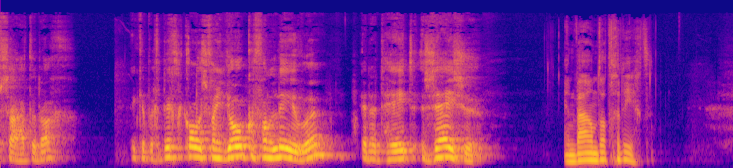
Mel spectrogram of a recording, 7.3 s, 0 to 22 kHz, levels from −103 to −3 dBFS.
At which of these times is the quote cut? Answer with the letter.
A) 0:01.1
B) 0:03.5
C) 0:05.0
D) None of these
A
